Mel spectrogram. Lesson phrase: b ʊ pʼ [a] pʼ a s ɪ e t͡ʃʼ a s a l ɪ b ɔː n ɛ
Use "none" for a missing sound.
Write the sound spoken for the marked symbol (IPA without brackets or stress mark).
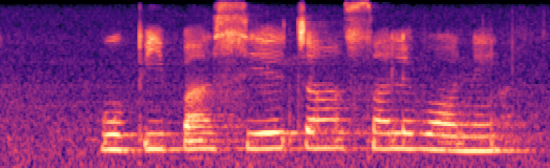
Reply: i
